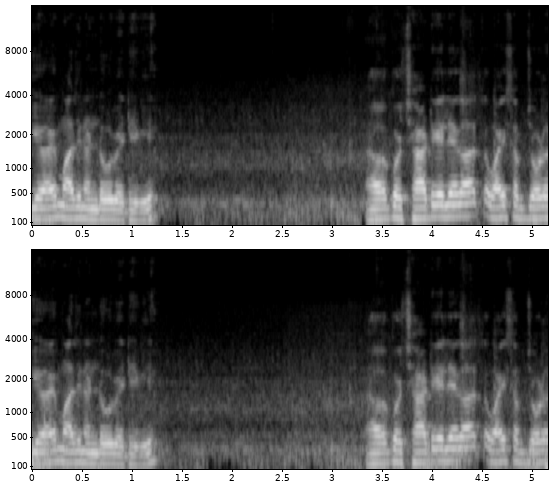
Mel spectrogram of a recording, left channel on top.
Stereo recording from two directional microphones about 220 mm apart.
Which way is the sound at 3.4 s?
20° left (ahead or behind).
